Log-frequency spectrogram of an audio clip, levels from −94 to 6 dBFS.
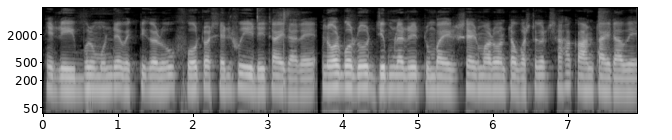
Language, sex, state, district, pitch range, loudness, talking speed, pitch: Kannada, male, Karnataka, Bellary, 120-130 Hz, -24 LUFS, 130 wpm, 125 Hz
